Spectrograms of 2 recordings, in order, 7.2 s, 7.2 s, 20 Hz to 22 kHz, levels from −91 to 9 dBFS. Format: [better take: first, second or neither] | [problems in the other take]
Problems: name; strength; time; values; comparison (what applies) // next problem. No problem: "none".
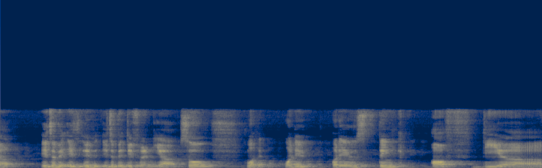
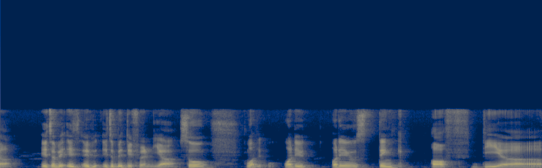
second | room echo; dies away in 0.6 s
